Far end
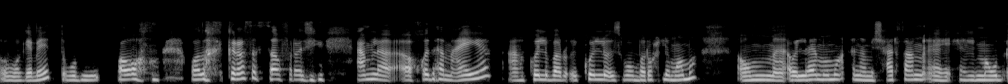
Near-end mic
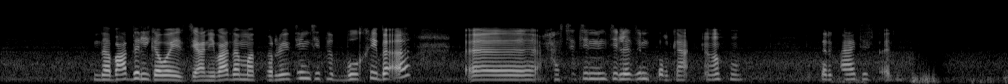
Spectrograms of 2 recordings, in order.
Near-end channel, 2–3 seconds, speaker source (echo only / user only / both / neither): user only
